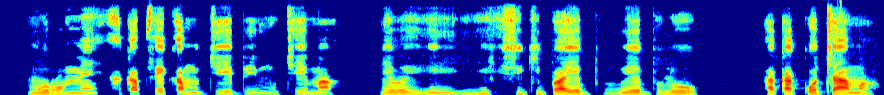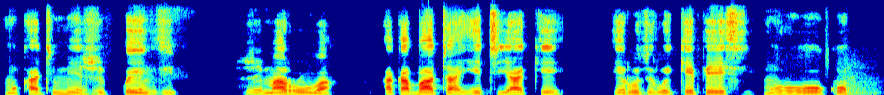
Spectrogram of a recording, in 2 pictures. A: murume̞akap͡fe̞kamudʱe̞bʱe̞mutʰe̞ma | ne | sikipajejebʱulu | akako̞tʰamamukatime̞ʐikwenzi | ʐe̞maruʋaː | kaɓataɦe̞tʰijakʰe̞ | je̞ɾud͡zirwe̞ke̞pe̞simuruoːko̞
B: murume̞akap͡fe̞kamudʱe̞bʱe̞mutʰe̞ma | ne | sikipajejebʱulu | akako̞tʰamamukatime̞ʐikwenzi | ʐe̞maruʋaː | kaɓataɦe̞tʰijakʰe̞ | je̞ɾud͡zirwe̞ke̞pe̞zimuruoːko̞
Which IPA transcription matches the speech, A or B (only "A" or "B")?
A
